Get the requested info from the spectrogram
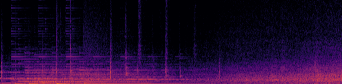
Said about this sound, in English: Everywhere in the resort you hear the waves. You always have this rhythm of the waves.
